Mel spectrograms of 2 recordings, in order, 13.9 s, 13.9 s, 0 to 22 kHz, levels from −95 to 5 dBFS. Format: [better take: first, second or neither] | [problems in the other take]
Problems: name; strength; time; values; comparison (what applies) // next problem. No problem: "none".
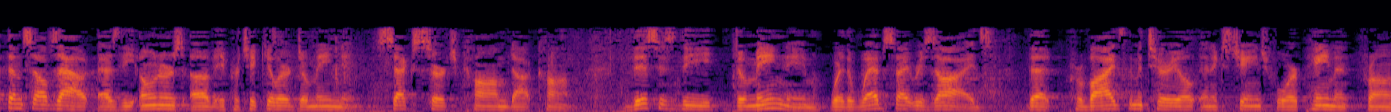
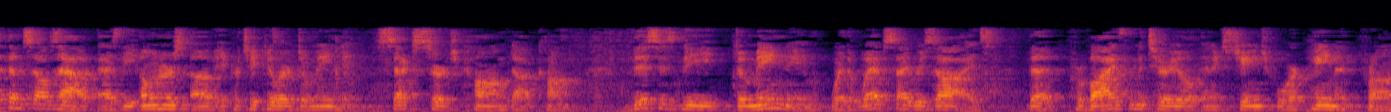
first | room echo; dies away in 0.9 s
